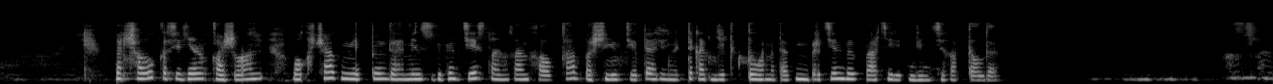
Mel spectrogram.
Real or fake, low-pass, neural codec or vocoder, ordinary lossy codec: fake; 7.2 kHz; codec, 16 kHz in and 24 kHz out, 1.1 kbps, FireRedTTS-2 codec; none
